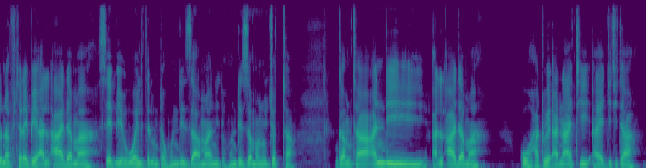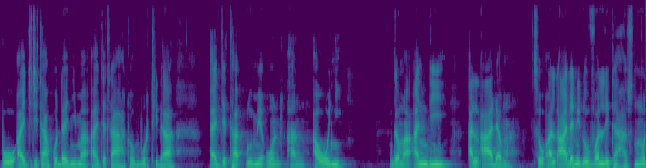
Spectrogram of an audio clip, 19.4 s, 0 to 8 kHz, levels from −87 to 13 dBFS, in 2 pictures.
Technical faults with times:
none

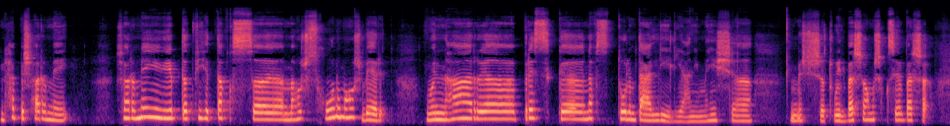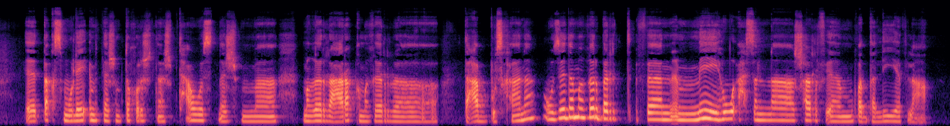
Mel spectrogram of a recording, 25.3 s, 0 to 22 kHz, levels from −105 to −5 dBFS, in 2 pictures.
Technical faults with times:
none

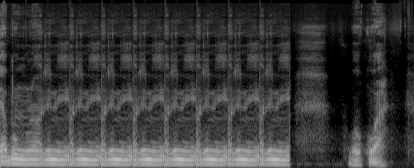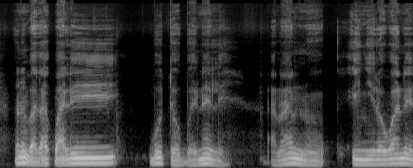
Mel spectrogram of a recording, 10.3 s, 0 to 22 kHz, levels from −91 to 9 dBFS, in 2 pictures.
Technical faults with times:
0.87-3.62 broken-record loop

